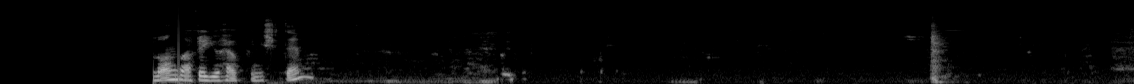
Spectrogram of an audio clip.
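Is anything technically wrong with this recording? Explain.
Yes, there are two kinds of fault in this speech clip.

A cut-off start runs from 0 to 1.53 s. The recording began late, so digital silence gives way abruptly to speech already mid-sound, with no natural attack and a hard edge at the entry.

Blocks of digital silence occur at 1.78 s (10 ms), 2.71 s (10 ms), 3.86 s (5 ms) and 7.11 s (15 ms). The output buffer was most likely left briefly unfilled and held zeros, so the signal drops out and returns without a fade, heard as a tick or tiny hole.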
